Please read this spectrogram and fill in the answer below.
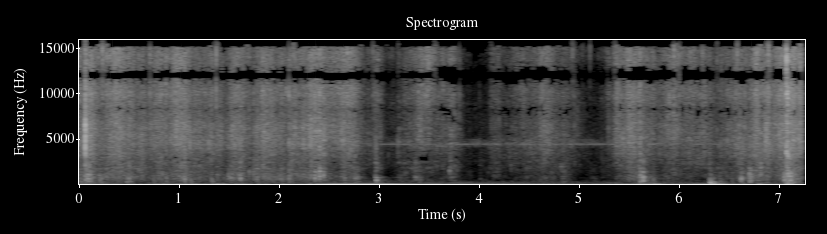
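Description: Plastic bubble mailer crinkling and rustling as small cardboard boxes are pulled out of it and handled, with a few soft knocks, two of them sharper near the end, and a low rumble near the middle.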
